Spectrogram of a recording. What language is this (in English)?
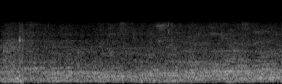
Slovenian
